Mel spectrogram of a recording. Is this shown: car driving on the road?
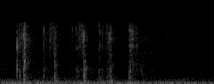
no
